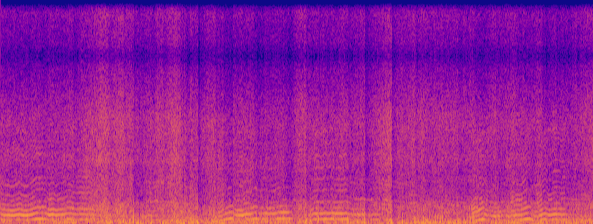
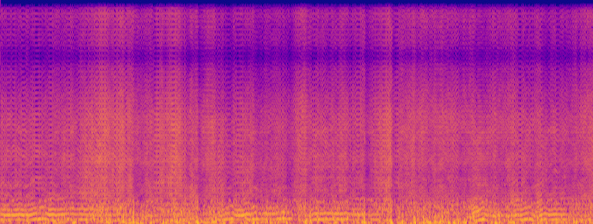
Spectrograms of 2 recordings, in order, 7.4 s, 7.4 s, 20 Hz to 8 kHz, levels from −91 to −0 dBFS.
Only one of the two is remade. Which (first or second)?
second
